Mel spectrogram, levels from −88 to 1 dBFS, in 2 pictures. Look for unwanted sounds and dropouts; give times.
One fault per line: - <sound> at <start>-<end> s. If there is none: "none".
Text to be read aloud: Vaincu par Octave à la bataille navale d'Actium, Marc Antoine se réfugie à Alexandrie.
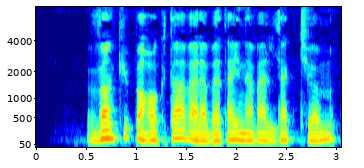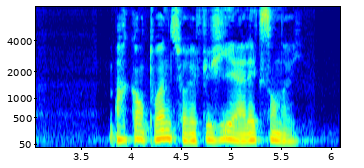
none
